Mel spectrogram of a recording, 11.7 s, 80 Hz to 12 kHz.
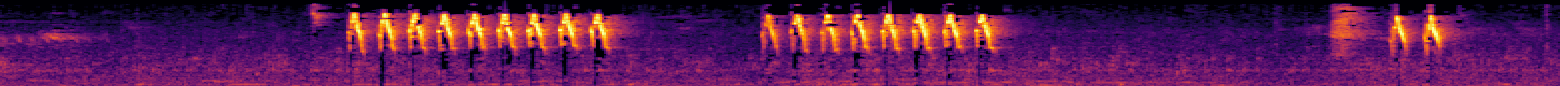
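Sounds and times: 
Bar-winged prinia chirping: 0.0s - 1.2s, 2.3s - 7.6s, 9.6s - 11.7s.

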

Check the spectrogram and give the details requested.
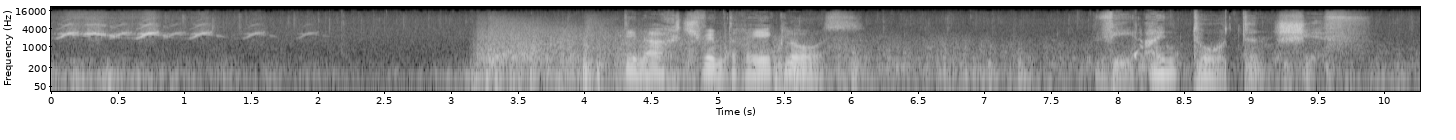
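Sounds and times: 
shrill whistle of a night watchman: 0.0s - 2.1s
speech: 4.3s - 6.1s, 7.9s - 9.6s.

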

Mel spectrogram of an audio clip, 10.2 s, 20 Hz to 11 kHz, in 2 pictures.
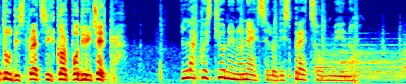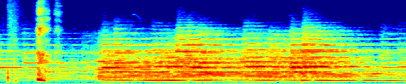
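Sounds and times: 
speech: 0.0s - 1.6s, 2.3s - 4.6s
church bells ringing in a layered peal: 4.0s - 10.1s.

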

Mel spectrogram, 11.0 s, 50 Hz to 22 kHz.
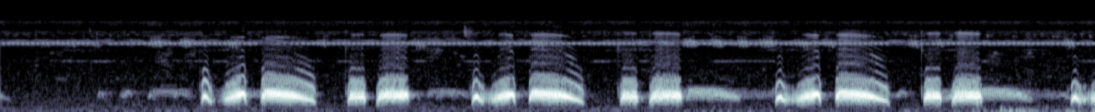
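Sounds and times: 
spotted dove cooing: 1.6s - 10.9s.

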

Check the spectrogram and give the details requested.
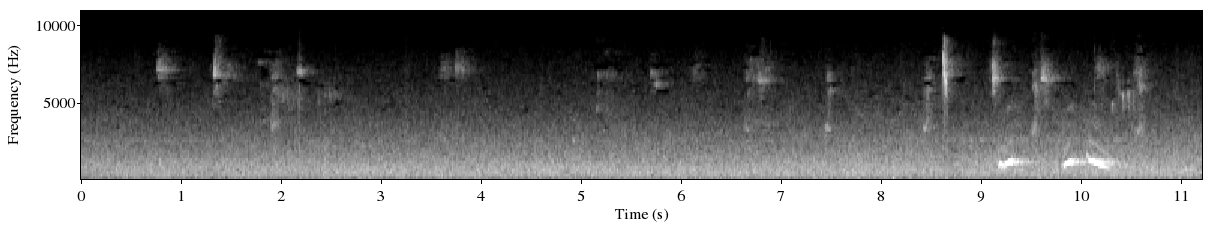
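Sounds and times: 
steady background hiss: 0.0s - 11.1s
Hooded Berryeater Carpornis cucullata whistled calls: 8.4s - 10.7s.

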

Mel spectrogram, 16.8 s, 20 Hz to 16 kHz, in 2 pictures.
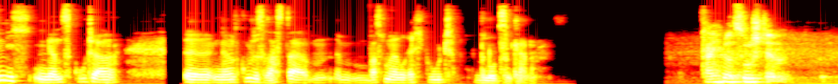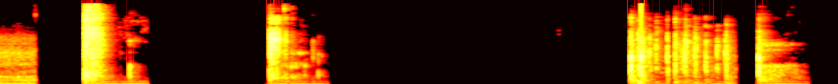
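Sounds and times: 
speech: 0.0s - 1.3s, 1.9s - 5.6s, 7.1s - 8.4s
typing on a computer keyboard: 14.7s - 15.8s.

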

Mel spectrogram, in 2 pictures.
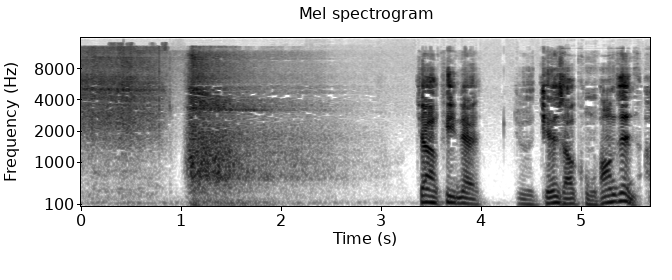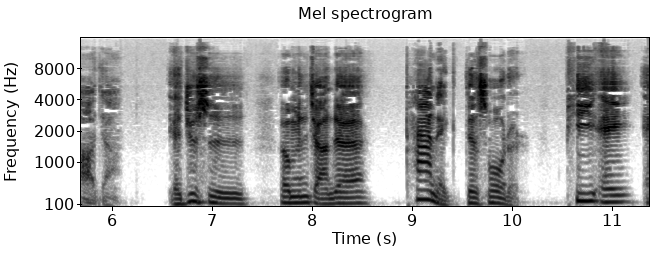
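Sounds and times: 
deep controlled abdominal breath: 0.0s - 3.3s
speech: 3.4s - 11.3s.

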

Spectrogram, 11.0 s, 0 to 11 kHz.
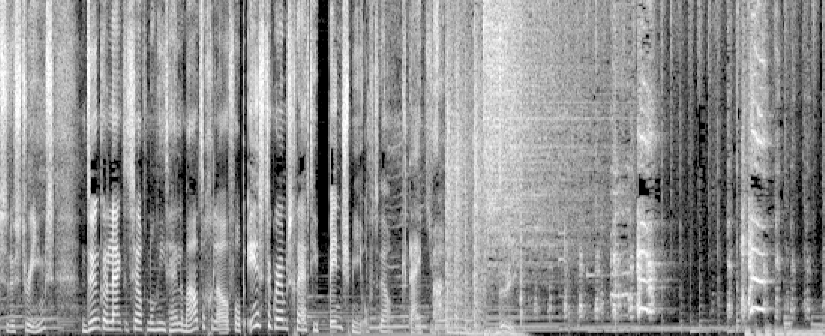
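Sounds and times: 
speech: 0.0s - 7.1s
roosters crowing in a city park: 7.0s - 9.0s, 9.7s - 10.8s
chickens clucking in a city park: 7.0s - 11.0s.

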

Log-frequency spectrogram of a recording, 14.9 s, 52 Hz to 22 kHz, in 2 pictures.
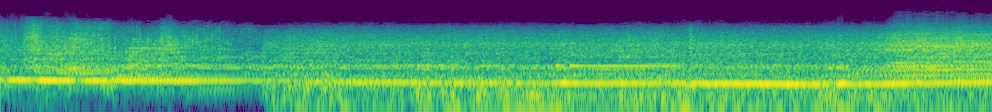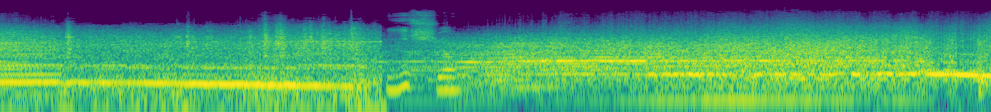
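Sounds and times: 
engine drone of a car speeding around a bend on a track: 0.0s - 14.8s.

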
